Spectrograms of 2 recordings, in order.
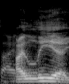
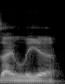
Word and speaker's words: Ilia: I think it's Ilia. It's Ilea. You're right. It is Ilea.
